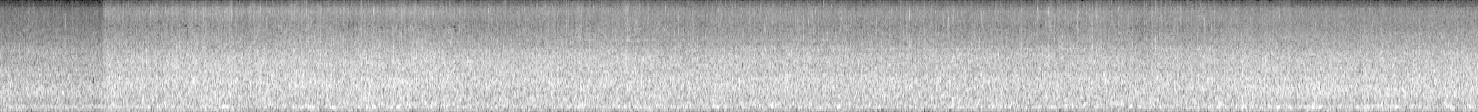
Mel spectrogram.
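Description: Creek water running steadily, an even hiss of flowing water with no break; it steps up louder about two seconds in.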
